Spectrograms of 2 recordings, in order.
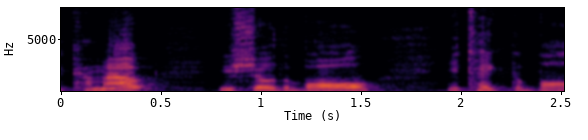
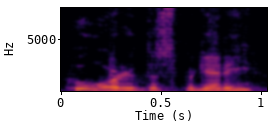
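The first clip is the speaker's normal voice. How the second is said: mock waiter; 8 semitones higher, 4 dB louder than usual. Shown as a demonstration. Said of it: "you say".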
